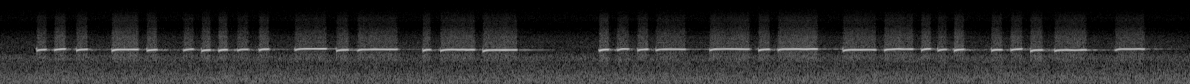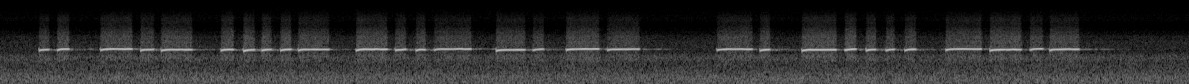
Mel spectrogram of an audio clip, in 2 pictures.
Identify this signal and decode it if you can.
Morse code, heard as a whistle, hand-sent with a straight key, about 13 wpm, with room echo. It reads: SN5KW VK7VT IK4XNM N6Q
